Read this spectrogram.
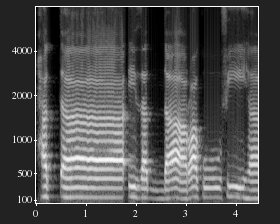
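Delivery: strong, sustained Arabic recitation; Quran recitation. Shown as a demonstration. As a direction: recite firmly, holding each long vowel. Recites corrected phrase in full.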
